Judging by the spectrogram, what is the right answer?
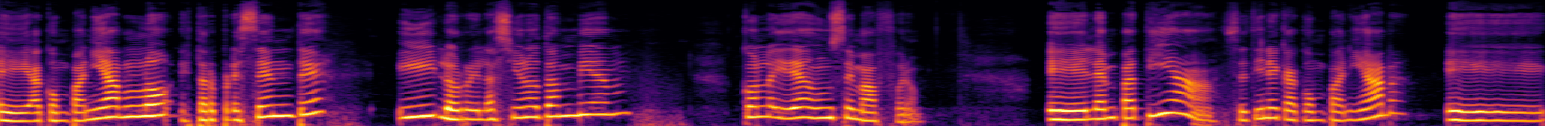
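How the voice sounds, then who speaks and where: Against a quiet background, a woman talks at a fairly slow pace with lively intonation. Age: 20s. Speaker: software tester; conference speaker. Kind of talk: conference talk. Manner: halting, many fillers. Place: hall. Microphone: handheld.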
